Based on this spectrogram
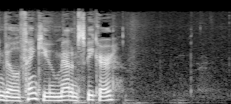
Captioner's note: speaking French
